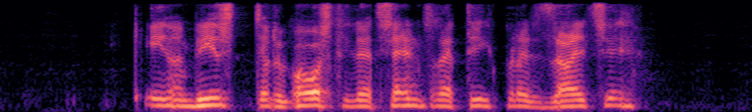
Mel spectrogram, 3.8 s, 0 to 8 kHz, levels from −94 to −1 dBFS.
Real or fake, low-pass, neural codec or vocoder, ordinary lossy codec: fake; 7.2 kHz; codec, 24 kHz, 1.5 kbps, HILCodec; none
